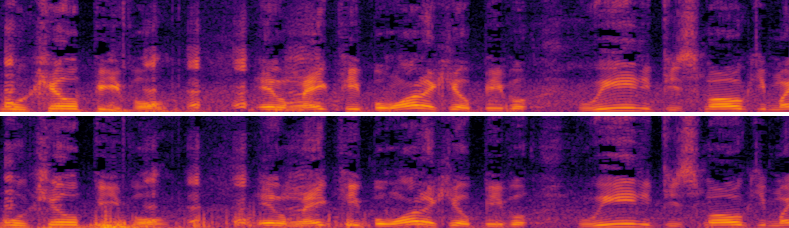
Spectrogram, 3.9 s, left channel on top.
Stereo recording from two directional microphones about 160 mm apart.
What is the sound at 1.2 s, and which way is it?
Speech, 40° right (ahead or behind).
